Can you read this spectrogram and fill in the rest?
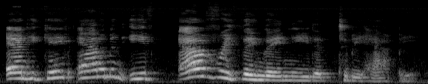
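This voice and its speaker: A woman reading a children's story aloud expressively, with deliberate phrasing that sometimes drops to a hush. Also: on the high side. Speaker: storybook reader.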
